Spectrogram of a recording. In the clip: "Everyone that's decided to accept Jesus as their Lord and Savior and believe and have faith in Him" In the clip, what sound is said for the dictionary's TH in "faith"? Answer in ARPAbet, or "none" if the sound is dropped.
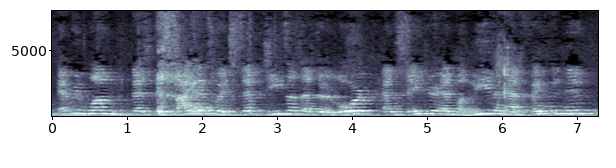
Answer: TH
